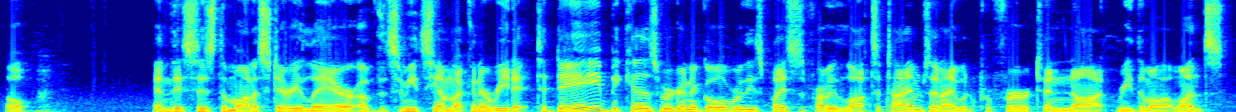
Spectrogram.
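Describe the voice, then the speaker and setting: A little hiss or hum sits under this man's medium-pitched, brisk voice as he plays a game on video. He keeps up a casual let's-play commentary of short out-loud thoughts, first-person role-playing, and the occasional line of game text read aloud.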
